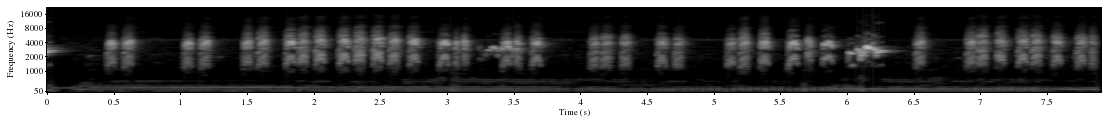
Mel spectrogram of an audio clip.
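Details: Sooty-headed bulbul in busy, aggressive song aimed at rivals, suited as a lure: fast runs of short harsh notes, two slurred whistled phrases, steady low droning hum throughout.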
